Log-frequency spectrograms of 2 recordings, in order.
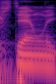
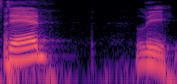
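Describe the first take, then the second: First: The two words are run together quickly. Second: The two words are said clearly apart. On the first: The speaker calls it wrong. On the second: The speaker calls it right.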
